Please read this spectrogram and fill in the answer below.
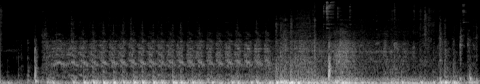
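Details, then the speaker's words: Ford 6.9 IDI diesel dump truck with new high-torque gear-reduction starter: low steady cranking for several seconds without catching while starting fluid is sprayed; air intrusion suspected. Cranking without starting. "well it's turning over let's hit her with some cobb as we saw i just kind of pushed this down out of the way give her a little squirt ski should get her to fire"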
